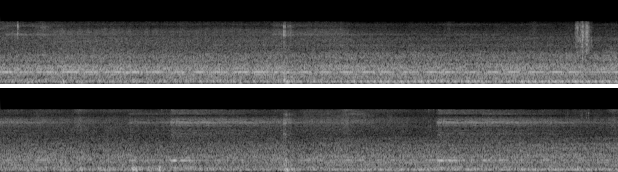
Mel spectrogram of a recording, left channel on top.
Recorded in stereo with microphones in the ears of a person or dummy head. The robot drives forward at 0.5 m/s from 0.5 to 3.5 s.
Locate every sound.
2.8 s a thud: 75° left (ahead or behind), 9 m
